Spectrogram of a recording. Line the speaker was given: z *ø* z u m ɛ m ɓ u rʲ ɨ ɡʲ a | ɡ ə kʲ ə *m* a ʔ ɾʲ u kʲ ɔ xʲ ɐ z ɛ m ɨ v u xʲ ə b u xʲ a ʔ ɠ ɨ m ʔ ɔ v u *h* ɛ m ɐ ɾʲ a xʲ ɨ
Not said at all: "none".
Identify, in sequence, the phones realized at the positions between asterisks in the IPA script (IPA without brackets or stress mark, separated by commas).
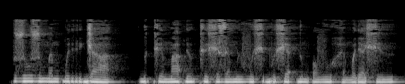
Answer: u, m, h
